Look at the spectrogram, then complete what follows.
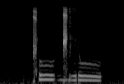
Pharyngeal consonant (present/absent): absent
